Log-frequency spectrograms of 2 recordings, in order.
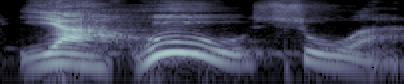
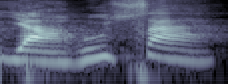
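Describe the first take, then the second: First: A 'u' vowel follows 'Yah', ending in 'sua'. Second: A 'u' vowel follows 'Yah', ending in 'sa'. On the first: The speaker calls it wrong. "huruf Ibraninya ini dibacanya apa" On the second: The speaker calls it right. "Ini dibaca bahkan Yahusa"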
